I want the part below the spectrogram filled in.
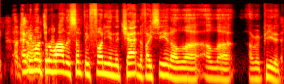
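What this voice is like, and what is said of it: Slightly tired voice. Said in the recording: “my voice is getting a little tired”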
